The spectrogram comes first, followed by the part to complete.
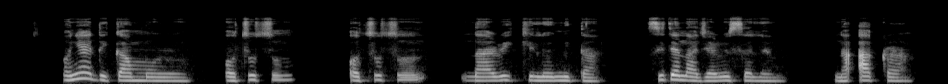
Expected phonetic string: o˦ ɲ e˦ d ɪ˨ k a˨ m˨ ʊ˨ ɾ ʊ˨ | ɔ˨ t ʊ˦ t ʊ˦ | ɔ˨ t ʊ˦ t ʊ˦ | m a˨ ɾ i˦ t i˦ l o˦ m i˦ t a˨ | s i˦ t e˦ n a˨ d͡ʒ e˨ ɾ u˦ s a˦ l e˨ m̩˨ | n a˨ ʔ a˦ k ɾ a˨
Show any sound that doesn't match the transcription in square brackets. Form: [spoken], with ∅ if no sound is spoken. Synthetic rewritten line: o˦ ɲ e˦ d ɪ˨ k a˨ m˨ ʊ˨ ɾ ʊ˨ | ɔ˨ t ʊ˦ t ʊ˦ | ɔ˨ t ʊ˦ t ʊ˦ | [n] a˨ ɾ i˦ [k] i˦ l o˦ m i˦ t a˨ | s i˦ t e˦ n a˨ d͡ʒ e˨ ɾ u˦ s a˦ l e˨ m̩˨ | n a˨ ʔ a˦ k ɾ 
